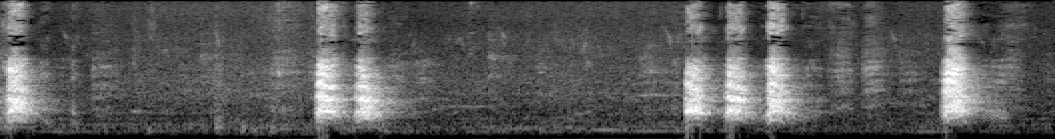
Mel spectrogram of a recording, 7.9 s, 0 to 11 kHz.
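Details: A complaining dog in January 2015 gives irregular bursts of barking: a single bark at the start, a pair near two and a half seconds, a quick triple after five seconds, and one last bark near seven seconds.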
